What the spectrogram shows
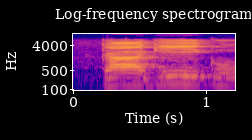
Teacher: কাপের উচ্চারণ হচ্ছে জিহ্বার আগা থেকে একটু আগে বাড়ায়া তার উপরে তালুর সঙ্গে লাগায়া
